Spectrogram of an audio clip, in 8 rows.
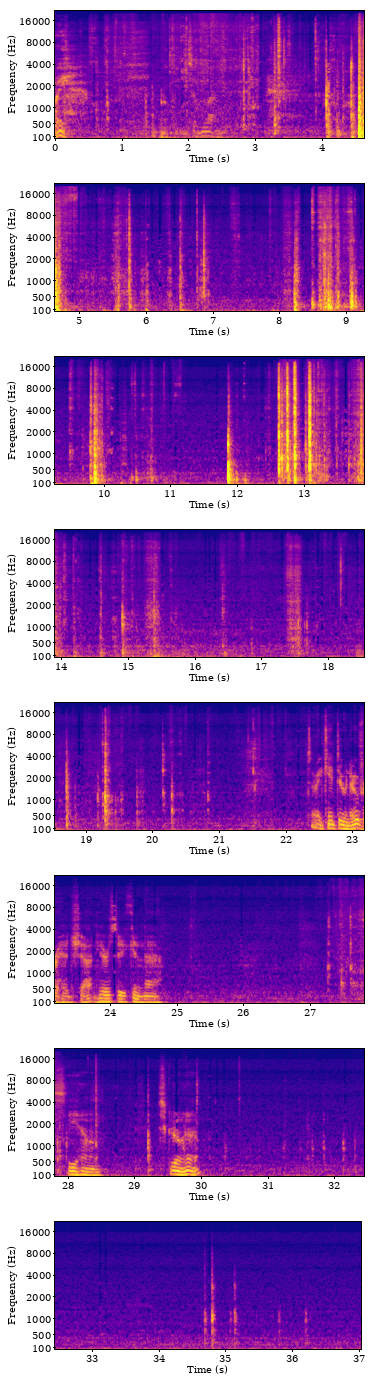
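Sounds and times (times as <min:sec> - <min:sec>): tools clattering on workbench: 0:08.0 - 0:10.8.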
